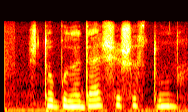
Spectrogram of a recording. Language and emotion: Russian, neutral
